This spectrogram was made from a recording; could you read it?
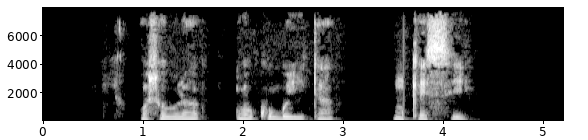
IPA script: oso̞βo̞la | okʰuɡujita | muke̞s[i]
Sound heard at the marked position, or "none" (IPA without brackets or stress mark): i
